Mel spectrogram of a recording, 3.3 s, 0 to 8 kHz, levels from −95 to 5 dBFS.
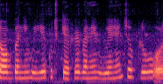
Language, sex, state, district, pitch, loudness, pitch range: Hindi, female, Chandigarh, Chandigarh, 215 Hz, -20 LUFS, 210-250 Hz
